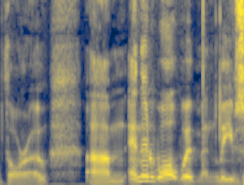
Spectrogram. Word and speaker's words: Thoreau: Henry David Thoreau, who wrote Walden, or as he would have pronounced his name, Thoreau.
